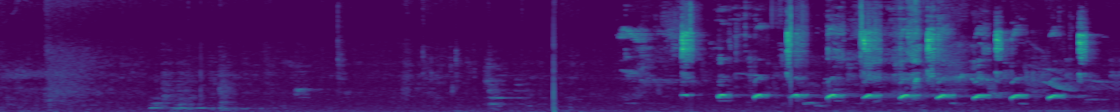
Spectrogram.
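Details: An Elf Owl in winter gives a quick run of about a dozen high, yelping, puppy-like notes, roughly three per second. Faint rustles and a soft low whistle come first.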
